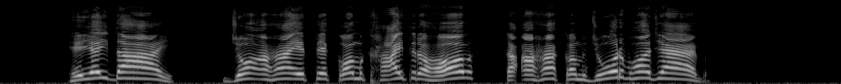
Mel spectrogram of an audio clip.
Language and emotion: Maithili, fearful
